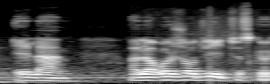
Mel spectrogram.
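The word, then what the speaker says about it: لام: Et le lam, prononcez-le, ou prononcez cette lettre toujours de manière légère.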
